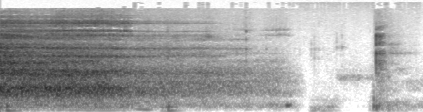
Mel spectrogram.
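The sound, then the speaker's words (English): Deep breathing during a Taoist neigong exercise: a long, breathy exhale fades slowly, followed by a few short breath sounds and a sharp final intake. “inhale. Exhale.”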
